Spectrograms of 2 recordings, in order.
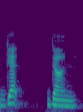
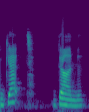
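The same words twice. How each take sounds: First: The t and d merge into one sound. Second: The t and d are pronounced separately. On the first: The speaker calls it right. "They pull together" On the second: The speaker calls it wrong. "you don't hear get done"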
